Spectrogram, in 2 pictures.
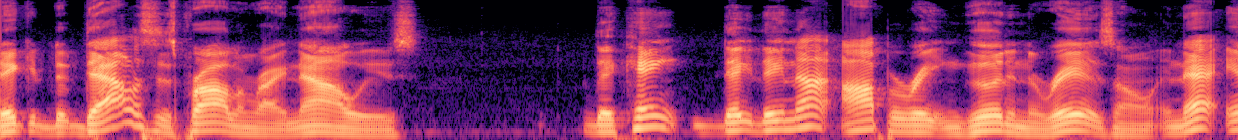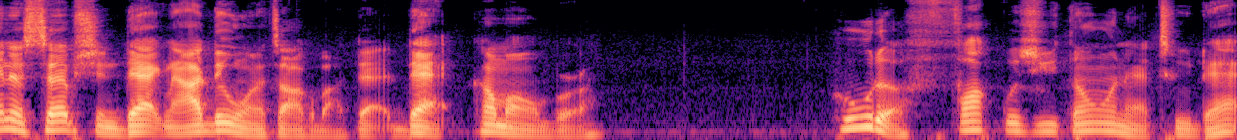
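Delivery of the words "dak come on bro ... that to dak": hushed, secretive, confiding half-whisper. Addressing the player who threw the interception: half-whispering. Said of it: "I'm whispering because I don't want to hear".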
